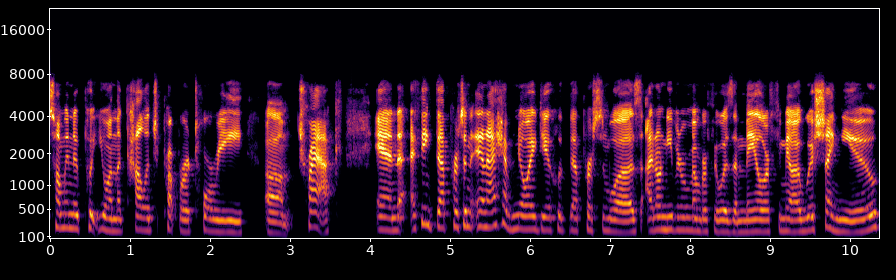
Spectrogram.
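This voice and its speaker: A woman speaks with a Spanish accent at a fairly low pitch. Her pace is fairly quick. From Mexico and Texas. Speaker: podcast host. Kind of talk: casual interview chat.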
